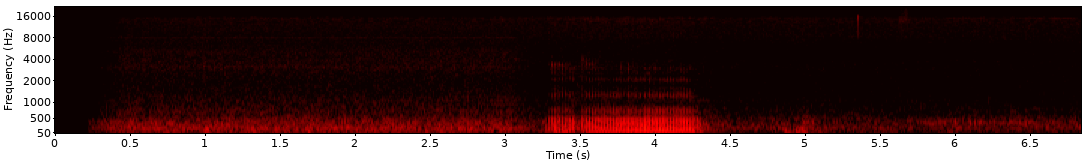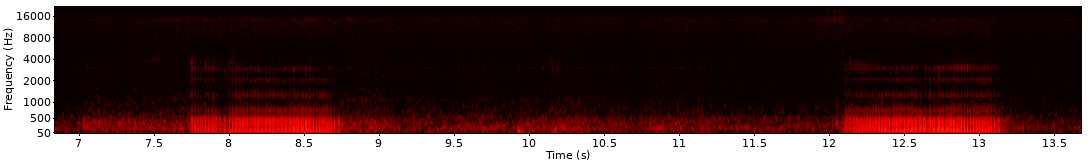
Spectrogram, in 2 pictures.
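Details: Zunko, a French Bulldog, snores while awake: three low, rasping, buzzy snorts, each about a second long, spaced roughly four seconds apart, with quiet breathing between them in a still room.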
